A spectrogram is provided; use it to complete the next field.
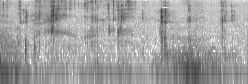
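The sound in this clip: Quiet chewing of hard Haribo gummy sweets: soft, irregular crunching and munching bites spread over a couple of seconds, with no talking.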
